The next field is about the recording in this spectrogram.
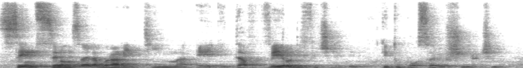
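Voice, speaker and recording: At a moderate pace, a man speaks with big swings in loudness, audible room echo and noticeable background noise. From Switzerland, Canton Ticino near Chiasso. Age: 30s. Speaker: animation director. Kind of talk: interview. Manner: halting, with frequent repetitions.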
